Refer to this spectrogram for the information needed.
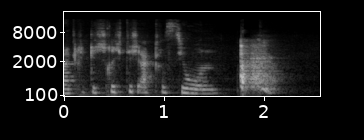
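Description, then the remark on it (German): A man speaks, pauses, then lets out a single sharp, stifled sneeze, a sudden burst of breathy noise that fades over about half a second. “Ich kann das ja normalerweise unterdrücken, aber gerade ging es nicht.”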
